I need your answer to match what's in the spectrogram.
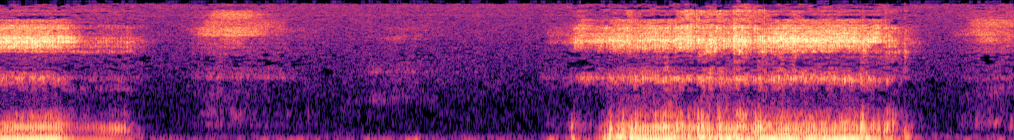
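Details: Man snoring at a men's retreat: two loud, deep, rattling snores separated by a quiet pause; ordinary heavy snoring.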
